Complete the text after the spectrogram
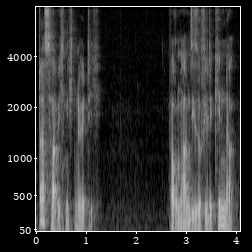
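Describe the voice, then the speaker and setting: A man's voice: extremely low pitch, sing-song, normal speed, gravelly, darkish tone, slightly rough, heavily acted. A man doing a sneering, vain talking thought. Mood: haughty. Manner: indignant, scornful. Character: vain haughty male "beautiful thought", sneering. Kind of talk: audiobook reading.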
